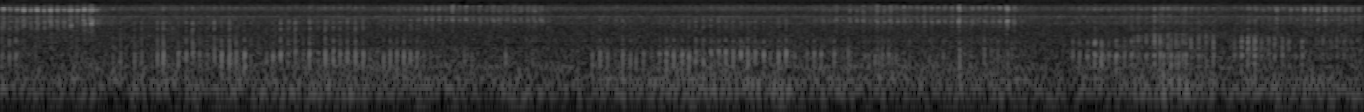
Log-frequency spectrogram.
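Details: Kitten, black, purring contentedly on a human thigh; low buzzing rumble alternating in gentle breath-length swells, with occasional faint rustling.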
